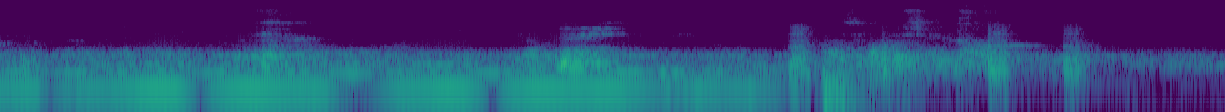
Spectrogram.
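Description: A steady low drone with a few short, muffled voice sounds over it; the drone cuts off about four seconds in.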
